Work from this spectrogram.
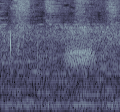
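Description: A single short quack from a duck in a park, fairly close and clear over a low background hum.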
